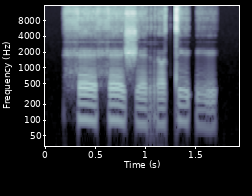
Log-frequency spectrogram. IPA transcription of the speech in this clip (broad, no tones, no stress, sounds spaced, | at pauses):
h ɛ h ɛ ʃ ɛ r ʌ t ɪ ʔ ɪ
